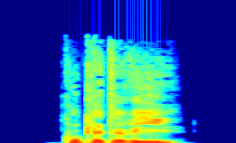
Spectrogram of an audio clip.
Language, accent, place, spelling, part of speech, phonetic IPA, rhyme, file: German, Germany, Berlin, Koketterie, noun, [kokɛtəˈʁiː], -iː, De-Koketterie.ogg
- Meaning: coquetry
